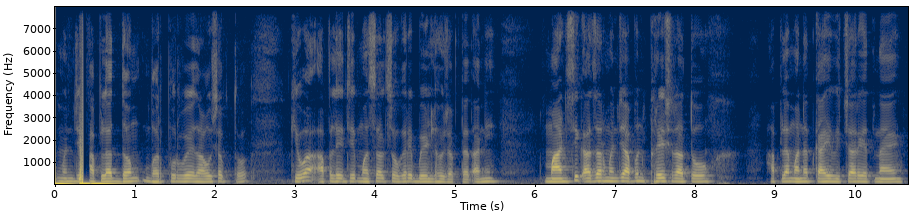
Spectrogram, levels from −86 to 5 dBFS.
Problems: background sounds at intervals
